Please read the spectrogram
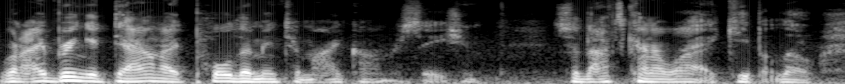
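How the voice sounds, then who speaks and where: Quiet and somewhat breathy, a man speaks at a very fast pace with a fairly low pitch, ordinary pitch variation, and a dark, mellow tone. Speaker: chiropractor and podcast host. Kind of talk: live Q&A. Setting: stage with live audience. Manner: quiet, low tone with patients.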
